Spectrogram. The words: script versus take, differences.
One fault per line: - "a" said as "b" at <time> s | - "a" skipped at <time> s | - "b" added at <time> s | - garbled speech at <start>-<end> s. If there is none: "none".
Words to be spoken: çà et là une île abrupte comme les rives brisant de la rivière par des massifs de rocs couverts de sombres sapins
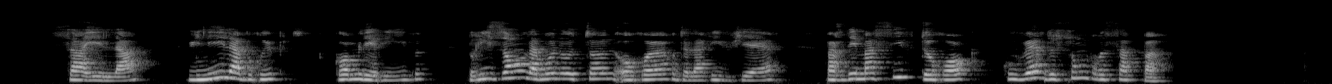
- "la monotone horreur" added at 5.3 s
